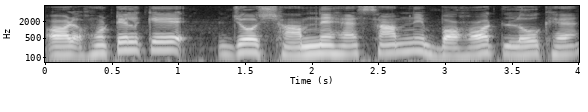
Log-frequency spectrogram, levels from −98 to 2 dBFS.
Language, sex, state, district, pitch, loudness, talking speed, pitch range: Hindi, male, Jharkhand, Sahebganj, 135 Hz, -17 LUFS, 150 wpm, 125-150 Hz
